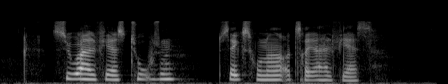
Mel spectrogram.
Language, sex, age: Danish, female, 45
